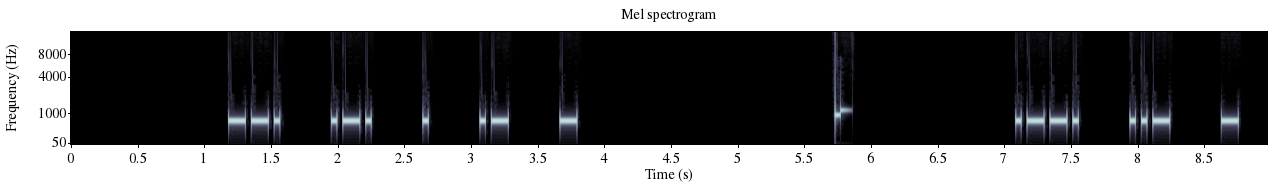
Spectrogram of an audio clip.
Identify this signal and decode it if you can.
Morse code, heard as a keyed tone, about 28 wpm, spaced as for 16 wpm, 700 Hz. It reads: GREAT PUT
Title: 3x Character Spacing - Top 200 Words - 28wpm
